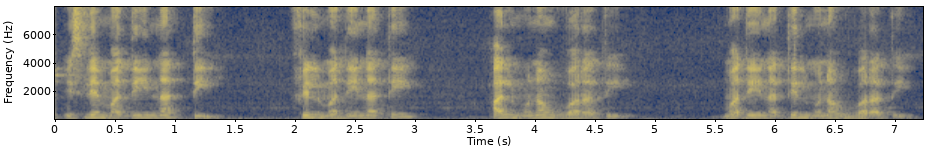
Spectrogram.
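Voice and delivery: ordinary talk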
